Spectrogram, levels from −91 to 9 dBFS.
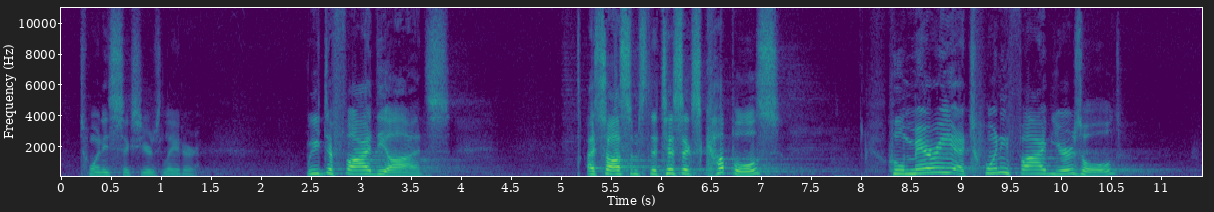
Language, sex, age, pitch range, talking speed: English, male, 40-59, 180-240 Hz, 95 wpm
